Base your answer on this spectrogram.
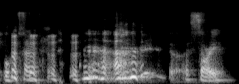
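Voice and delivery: ordinary talk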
